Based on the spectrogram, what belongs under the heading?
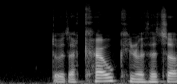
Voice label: "crawc", Welsh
